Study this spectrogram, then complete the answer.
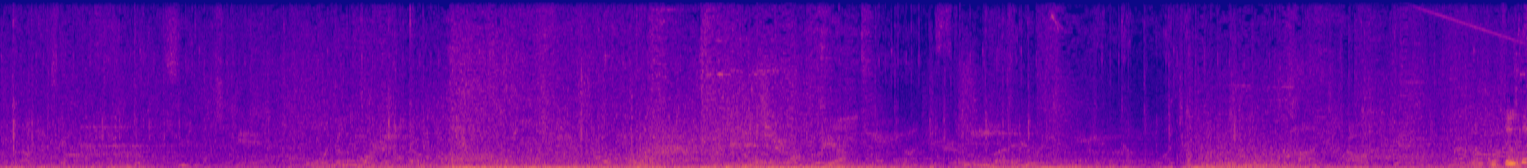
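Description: Game spell effects whoosh and crackle.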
